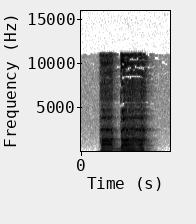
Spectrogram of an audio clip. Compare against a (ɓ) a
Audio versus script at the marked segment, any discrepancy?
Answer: yes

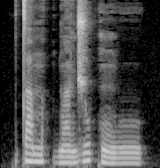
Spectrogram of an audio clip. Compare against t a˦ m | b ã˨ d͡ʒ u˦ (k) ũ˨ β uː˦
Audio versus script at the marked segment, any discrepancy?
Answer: no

